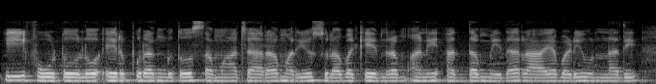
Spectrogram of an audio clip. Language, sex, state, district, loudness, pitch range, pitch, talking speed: Telugu, male, Telangana, Hyderabad, -19 LUFS, 165-170 Hz, 170 Hz, 130 wpm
